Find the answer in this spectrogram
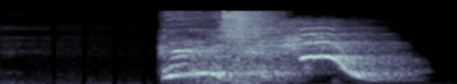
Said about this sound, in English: Bless you. That was astonishingly powerful.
